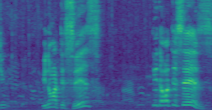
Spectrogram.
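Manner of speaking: very high, eager, excited game character voice. Voicing a character showing the group an object: excited NPC voice. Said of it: "excitedly say".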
